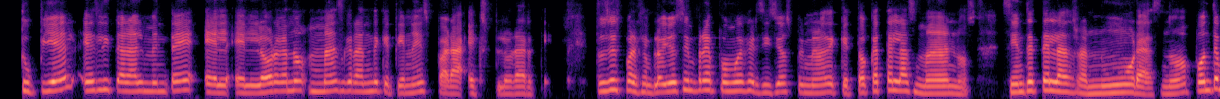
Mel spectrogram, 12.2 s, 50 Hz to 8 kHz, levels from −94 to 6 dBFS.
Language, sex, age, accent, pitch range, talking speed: Spanish, female, 20-39, Mexican, 170-225 Hz, 150 wpm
